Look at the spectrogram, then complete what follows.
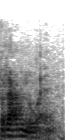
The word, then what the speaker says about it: Branwen: gay duran bendigate flan and his marvellous sister branwen bran wen branwen and let's not forget their father here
